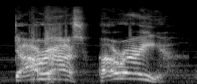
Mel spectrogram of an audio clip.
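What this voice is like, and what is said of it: Yelling character line. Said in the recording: “he's yelling”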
